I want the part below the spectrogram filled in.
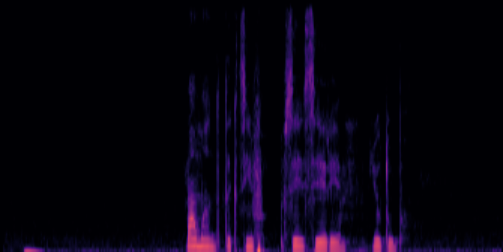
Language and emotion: Russian, neutral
